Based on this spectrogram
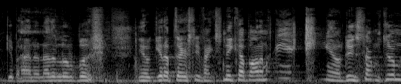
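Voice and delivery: quick, scheming mutter; a timid fighter plotting to creep up; sneaky rushing. Retold or imitated. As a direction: rattle off a sneaky plan fast. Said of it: "He went like".

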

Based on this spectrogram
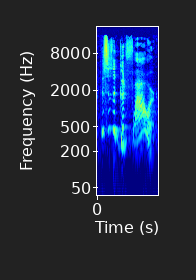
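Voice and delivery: very high, soft gushing approval; hammed-up high-pitched enthusiasm; mock excitement. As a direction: imitate someone delighted by a flower. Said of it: "excited about it as some people".

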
